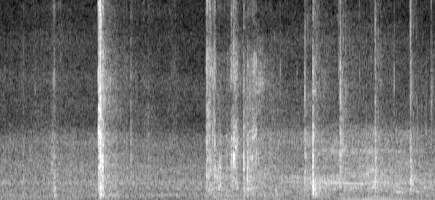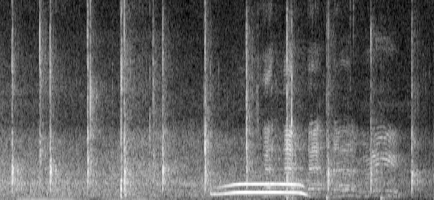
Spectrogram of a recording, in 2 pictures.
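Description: A skateboard clacks and slaps down on landing.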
